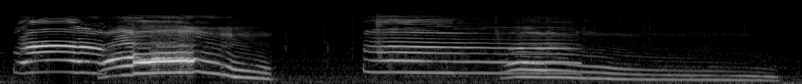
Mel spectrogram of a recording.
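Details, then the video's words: Cats arguing: a loud, bright yowl that bends upward and then drops, followed after a pause by a long, steady wail that slides lower over about four seconds. "Funny Cats Arguing"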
